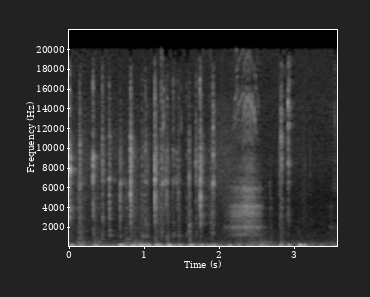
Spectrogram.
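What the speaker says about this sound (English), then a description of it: "Type in the password" Keys clacking in a rapid, uneven run of typing as a password goes into a computer keyboard, close and steady, with a low hum underneath.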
